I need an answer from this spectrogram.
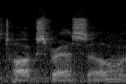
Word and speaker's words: Talkspresso: That's Talkspresso, I guess it's spelled Talkes, like the drink espresso, Talkspresso.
